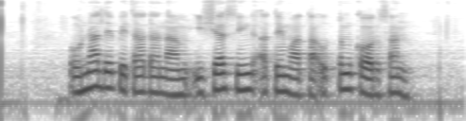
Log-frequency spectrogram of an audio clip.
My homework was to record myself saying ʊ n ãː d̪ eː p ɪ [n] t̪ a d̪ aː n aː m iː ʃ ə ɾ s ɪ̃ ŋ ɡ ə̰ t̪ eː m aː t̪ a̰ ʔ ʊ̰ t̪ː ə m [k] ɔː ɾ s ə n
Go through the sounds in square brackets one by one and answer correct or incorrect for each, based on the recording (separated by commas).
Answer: incorrect, correct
